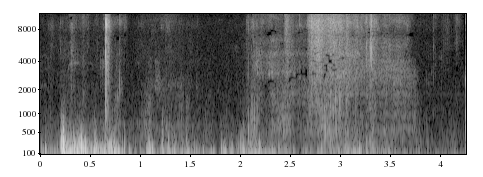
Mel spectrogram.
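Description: Irregular thumps from a handheld camera being moved, then footsteps and rustling over dry gravel and wood chips. The chainsaws are not running.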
